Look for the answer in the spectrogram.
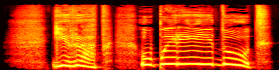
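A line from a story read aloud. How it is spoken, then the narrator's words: Muffled scream. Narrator (Russian): завопила Нелит, прижав окровавленную ладонь ко рту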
